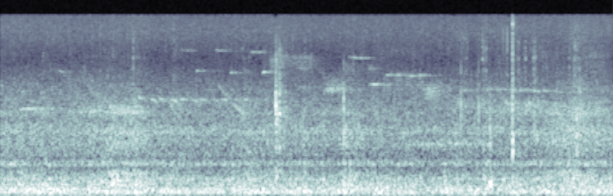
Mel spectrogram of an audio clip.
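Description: Near silence, outdoors, with faint short high bird chirps scattered through and a few small clicks.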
